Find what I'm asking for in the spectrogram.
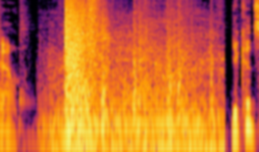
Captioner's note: crash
